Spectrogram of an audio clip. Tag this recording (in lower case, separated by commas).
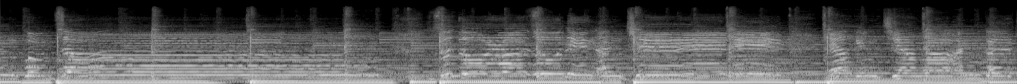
music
